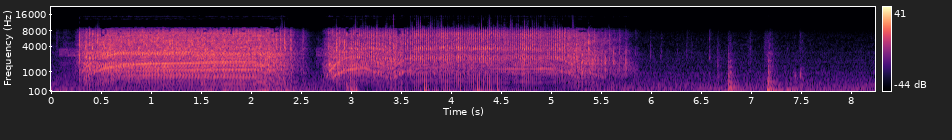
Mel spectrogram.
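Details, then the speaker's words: Used Makita 18 V cordless rotary hammer, after brush contact cleaning, switched to hammer mode: two strong bursts of motor whine with rapid pounding rattle, each cutting cleanly; hammer action strong and healthy. "Если переключить на бой, тоже так нехило бьет."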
